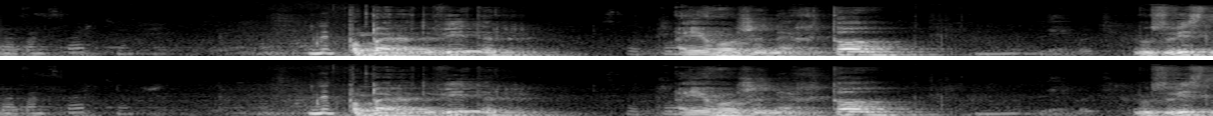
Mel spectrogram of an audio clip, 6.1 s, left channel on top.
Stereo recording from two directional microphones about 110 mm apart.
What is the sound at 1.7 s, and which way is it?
A man's voice, 30° left (ahead or behind).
